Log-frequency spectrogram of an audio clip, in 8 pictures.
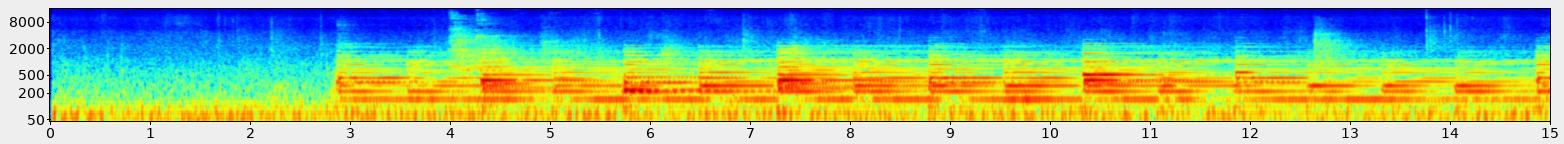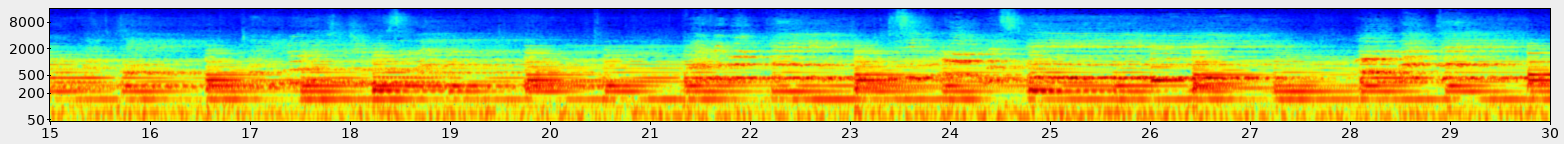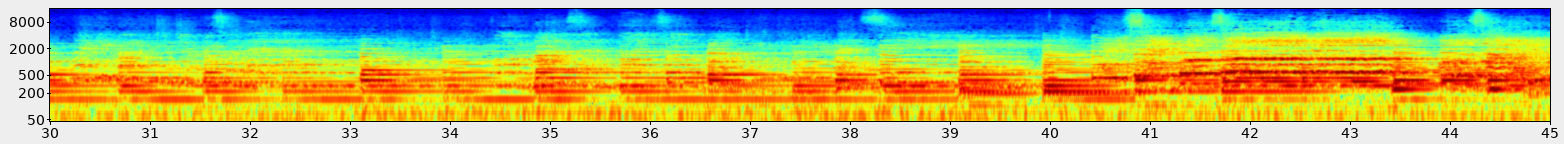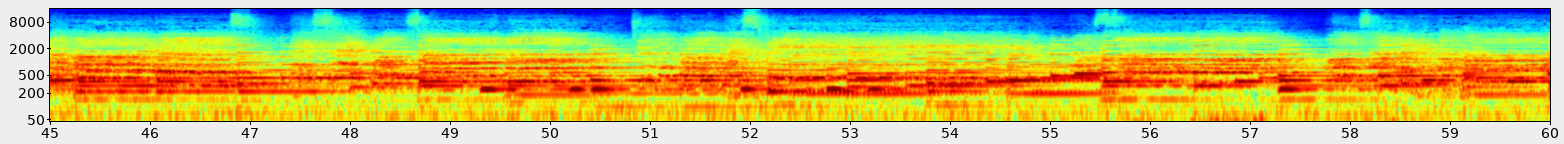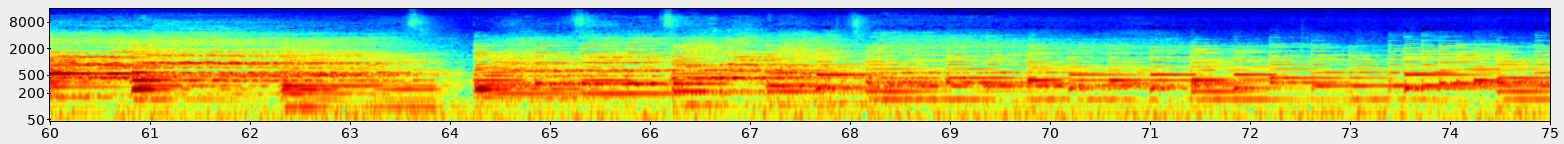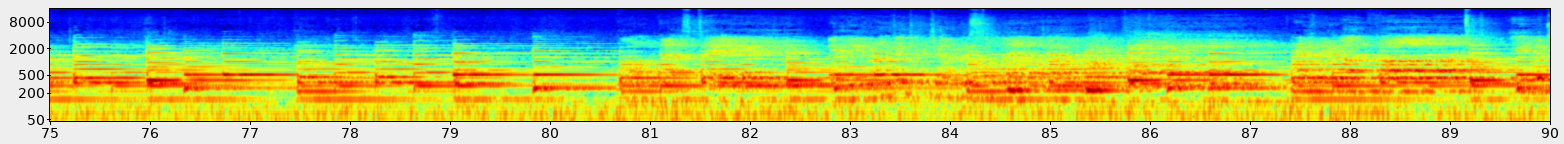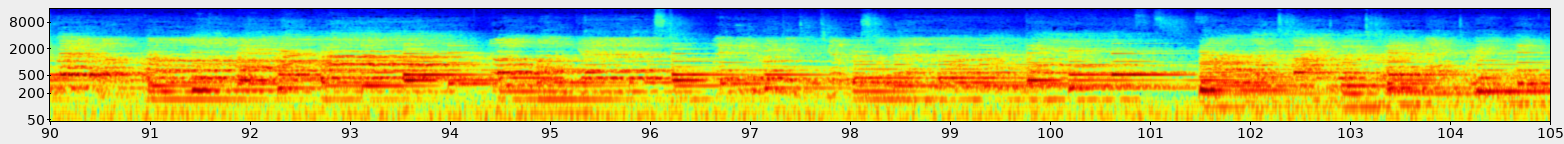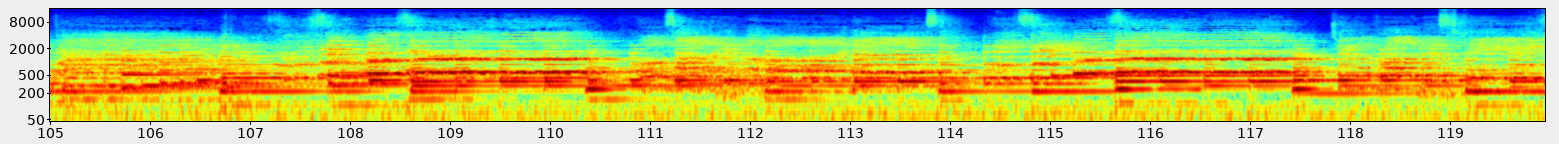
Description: The St. William choir presented a Tenebrae Service on Palm Sunday 2015.
Track 2    - Choral piece "On That DayWhen He Rode Into Jerusalem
